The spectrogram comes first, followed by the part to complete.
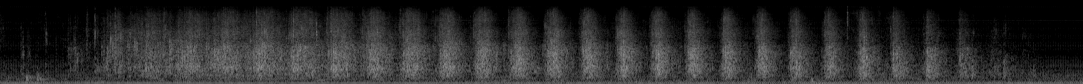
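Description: An audience applauding. It starts about a second in as a spread of clapping and settles into clapping in unison on an even beat, about three claps a second, which stops just before the end.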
